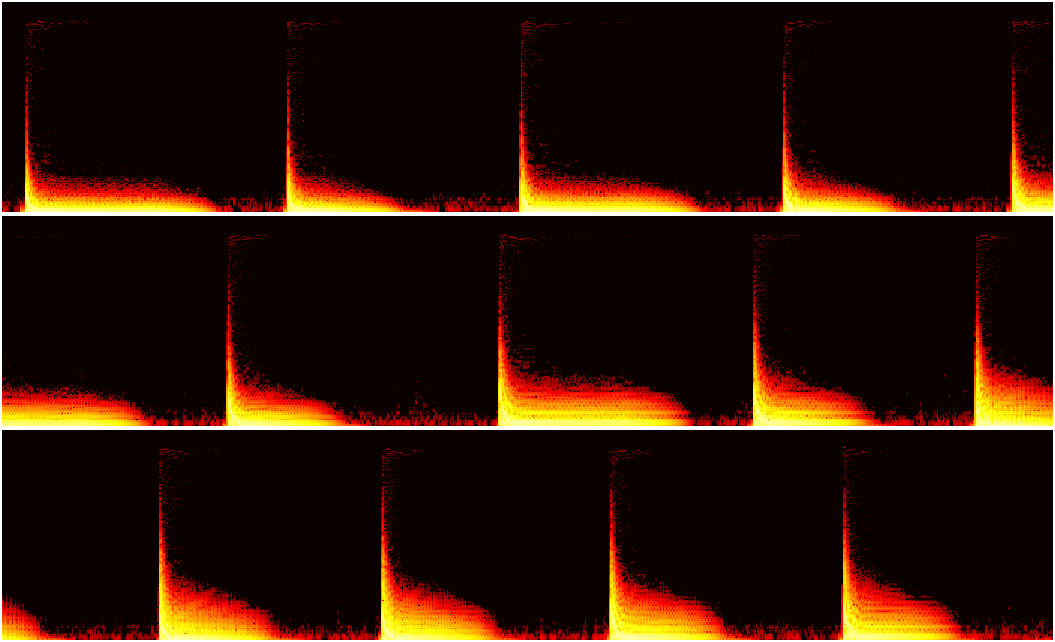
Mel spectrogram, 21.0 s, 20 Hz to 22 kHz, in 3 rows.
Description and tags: Best imitation of a 909 I could do on MP/4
